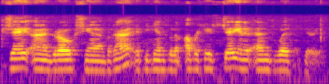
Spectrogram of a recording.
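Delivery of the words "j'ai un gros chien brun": careful teacher reading of "J'ai un gros chien brun"; slow example read. Shown as a demonstration. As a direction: read the French sentence slowly and clearly. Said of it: "there's an example down here".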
